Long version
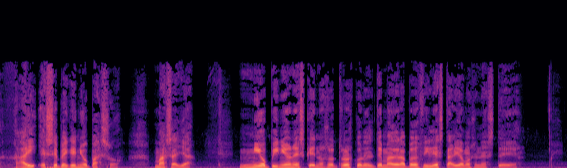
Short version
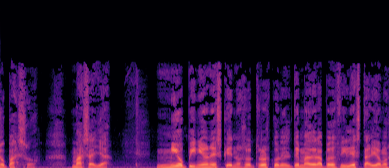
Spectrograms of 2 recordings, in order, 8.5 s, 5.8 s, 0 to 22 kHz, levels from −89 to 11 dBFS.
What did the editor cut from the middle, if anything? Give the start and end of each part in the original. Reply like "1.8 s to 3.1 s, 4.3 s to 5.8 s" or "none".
none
